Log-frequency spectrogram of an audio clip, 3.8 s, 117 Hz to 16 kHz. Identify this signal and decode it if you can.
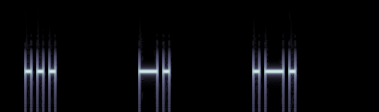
Morse code, heard as a keyed tone, about 20 wpm, spaced as for 8 wpm, 700 Hz. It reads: SNR
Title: 074 Lesson 13e - Letter L - Three Characters 20wpm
